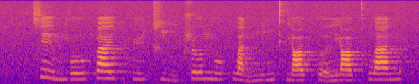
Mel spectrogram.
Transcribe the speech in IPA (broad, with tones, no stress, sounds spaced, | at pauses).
t͡s e˥˩ ɪ̯ m j o˧˥ ʊ̯ p a˥ ɪ̯ pʰ y˧˥ t͡ɕ ḭ˨˩ ŋ ʈ͡ʂ ɤ˥ n̪ u˧˥ p w a̰˨˩ n n̪ i˧˥ ŋ t̪ʰ j ɑ˧˥ ʊ̯ k ɤ̰˨˩ l j ɑ˧˥ ʊ̯ kʰ w a˥ n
